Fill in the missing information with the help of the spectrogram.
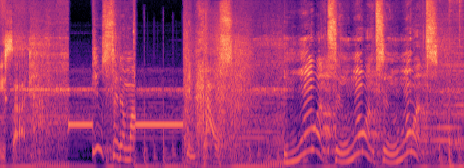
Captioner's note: beep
